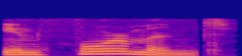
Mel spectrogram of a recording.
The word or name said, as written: informant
